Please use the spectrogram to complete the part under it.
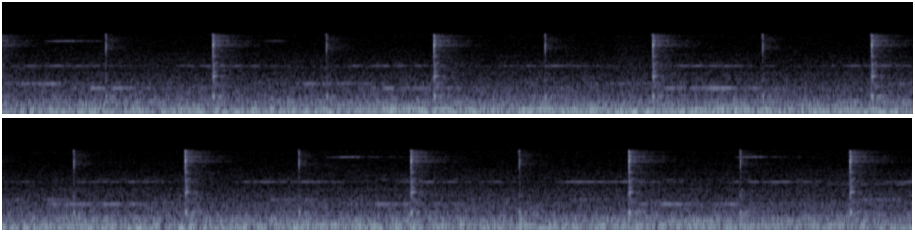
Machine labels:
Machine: valve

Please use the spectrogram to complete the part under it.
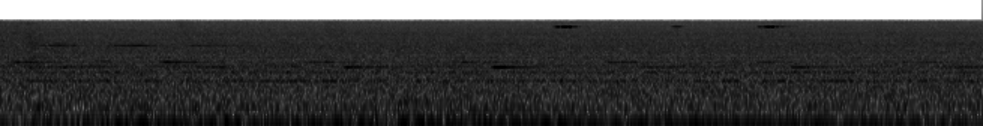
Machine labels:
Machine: fan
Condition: normal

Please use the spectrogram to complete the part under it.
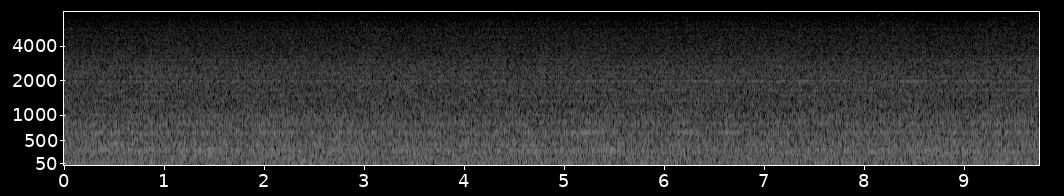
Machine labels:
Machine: fan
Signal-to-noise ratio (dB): 0 dB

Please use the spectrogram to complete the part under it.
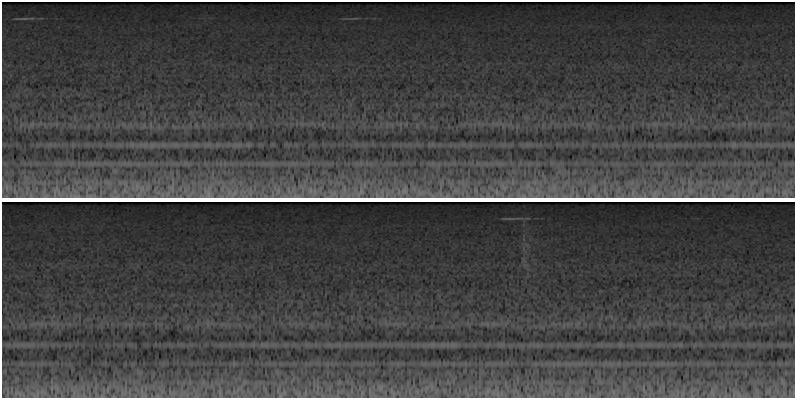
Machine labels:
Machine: fan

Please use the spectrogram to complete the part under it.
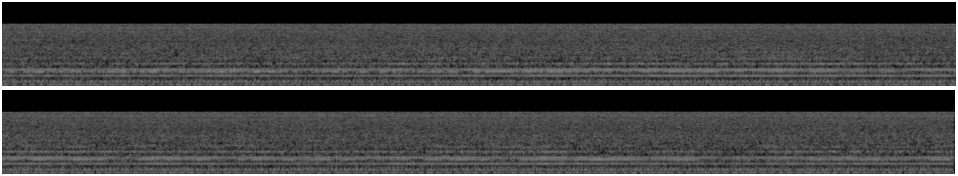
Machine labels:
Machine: fan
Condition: normal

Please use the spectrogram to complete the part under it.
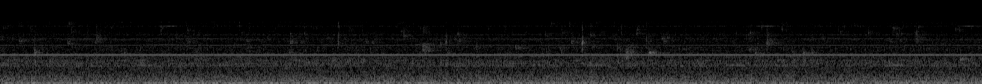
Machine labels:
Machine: pump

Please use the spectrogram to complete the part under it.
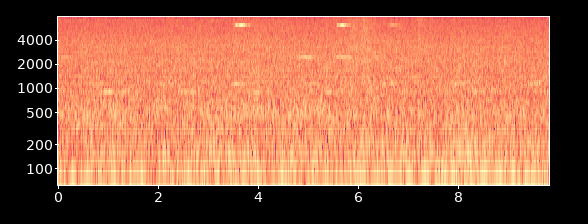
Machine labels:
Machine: fan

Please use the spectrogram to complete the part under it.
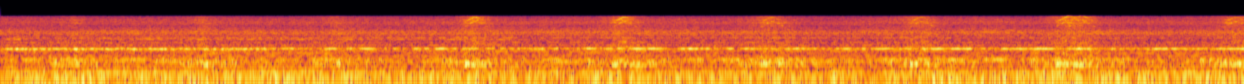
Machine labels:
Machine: slide rail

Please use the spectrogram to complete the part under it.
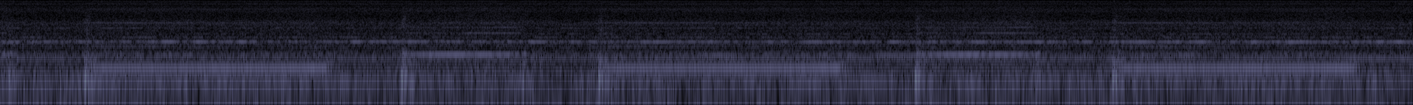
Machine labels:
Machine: slide rail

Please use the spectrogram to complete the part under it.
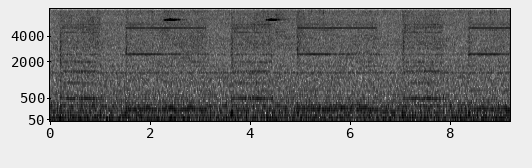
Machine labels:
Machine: slide rail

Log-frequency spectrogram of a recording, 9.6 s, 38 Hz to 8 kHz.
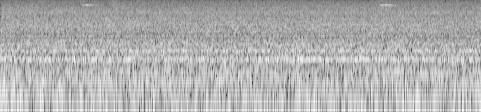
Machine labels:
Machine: fan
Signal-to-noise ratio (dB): 6 dB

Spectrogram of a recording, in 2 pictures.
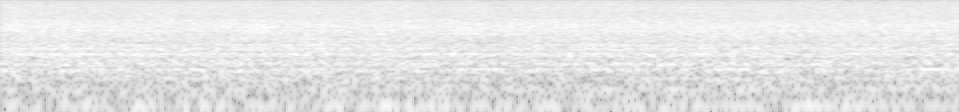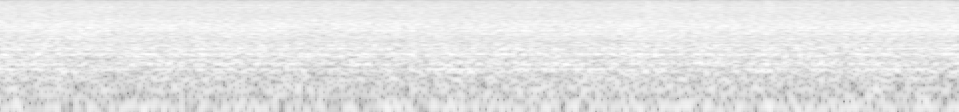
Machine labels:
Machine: fan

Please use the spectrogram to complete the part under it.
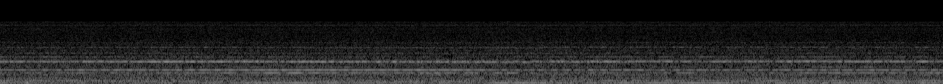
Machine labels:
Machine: fan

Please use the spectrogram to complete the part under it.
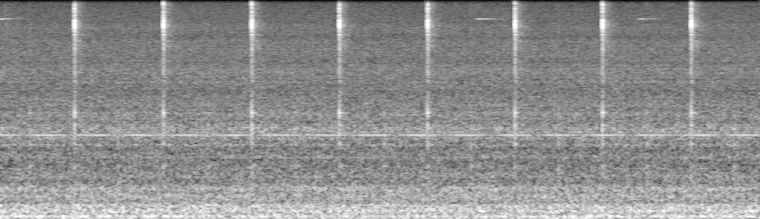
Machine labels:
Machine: valve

